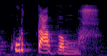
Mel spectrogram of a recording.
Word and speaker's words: cortávamos: Na primeira palavra, cortávamos. Como é que nós classificamos esta palavra? Então, ela está, vamos contar, o acento está ali. Vamos contar última, penúltima, antepenúltima. É aqui que se situa. Então, trata-se de uma palavra esdrúxula.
